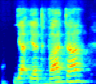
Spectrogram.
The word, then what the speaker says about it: Yotvata: Yotvata.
